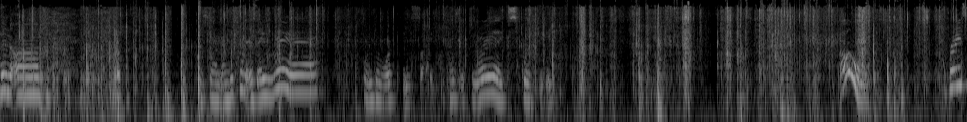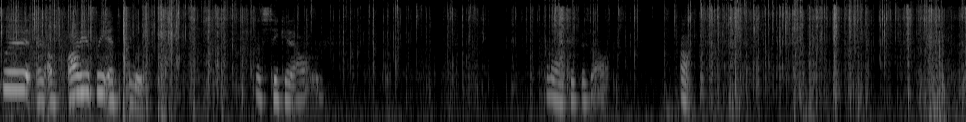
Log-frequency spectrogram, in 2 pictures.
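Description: Paper crinkles and rustles as hands unfold it.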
